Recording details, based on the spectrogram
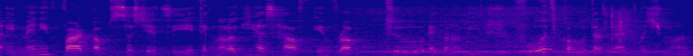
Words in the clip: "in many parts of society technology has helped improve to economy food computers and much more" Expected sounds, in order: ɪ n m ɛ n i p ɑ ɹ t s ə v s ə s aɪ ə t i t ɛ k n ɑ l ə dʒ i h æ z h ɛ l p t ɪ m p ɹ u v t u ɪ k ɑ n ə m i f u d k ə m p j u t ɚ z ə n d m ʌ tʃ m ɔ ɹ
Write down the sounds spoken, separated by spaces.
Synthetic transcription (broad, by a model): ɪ n m ɛ n i p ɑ ɹ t ə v s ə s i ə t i t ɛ k n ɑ l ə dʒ i h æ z h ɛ l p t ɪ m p ɹ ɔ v t u ɪ k ɑ n ə m i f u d k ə m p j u t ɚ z ə n d m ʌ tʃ m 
